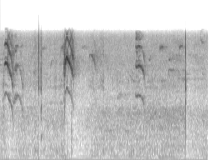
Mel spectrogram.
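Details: A group of wild rose-ringed parakeets gathered at a porch, visiting an adopted chick that fell from their nest, gives harsh, rising-and-falling screechy calls in short bursts every second or so, with faint background chatter.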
